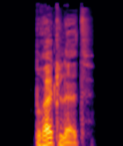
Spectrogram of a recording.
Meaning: second-person plural subjunctive I of bröckeln
- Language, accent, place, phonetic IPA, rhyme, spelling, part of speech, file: German, Germany, Berlin, [ˈbʁœklət], -œklət, bröcklet, verb, De-bröcklet.ogg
